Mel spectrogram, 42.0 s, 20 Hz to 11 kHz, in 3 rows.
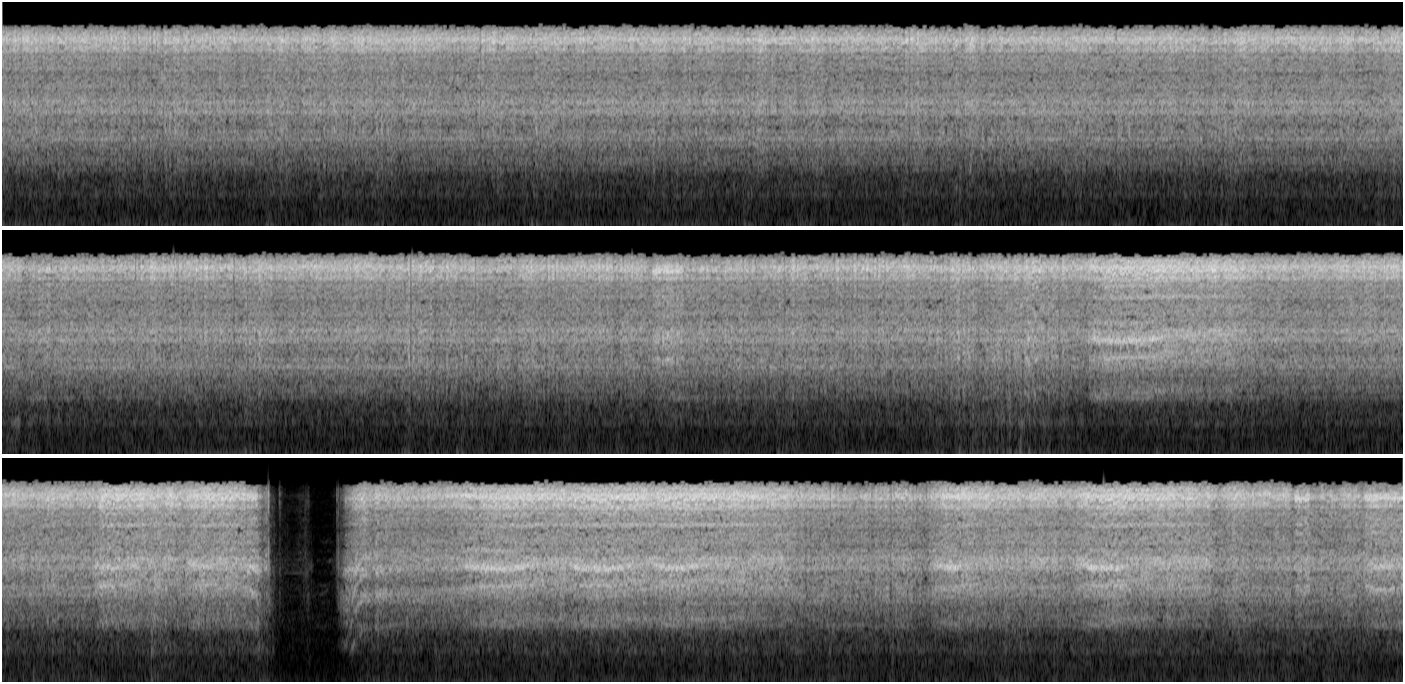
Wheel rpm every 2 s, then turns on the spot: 230, 230, 230, 230, 230, 240, 230, 230, 240, 230, 230, 230, 230, 230, 230, 140, 200, 230, 230, 230, 230.
none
